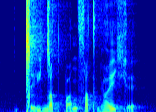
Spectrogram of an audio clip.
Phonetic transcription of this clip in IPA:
ǀ ḛ j ɟ a tˤ p ɛ̰ n sˤ a tˤ ɡʱ e ç ɛ̰

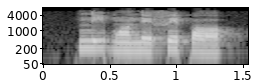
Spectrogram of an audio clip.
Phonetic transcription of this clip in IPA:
n i˧ b ɔ̃˨ n e˨ f e˦ p ɔ˨

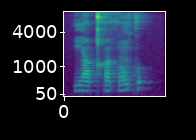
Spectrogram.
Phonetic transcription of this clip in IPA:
j æ̃ qʰ ũ θ õ k

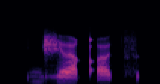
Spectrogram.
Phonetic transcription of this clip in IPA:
d͡ʒ ɜ qʼ ʊ t͡s

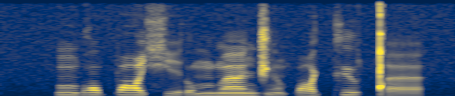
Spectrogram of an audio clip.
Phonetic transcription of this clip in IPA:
ŋ ɡ ɔ˥ p ɑ˥ ç i˩ ɾ ʊ˥ m b æ̃˥ d͡ʒ ə̃˩ p ɑ˥ kʲ u˥ ǃ æ˩

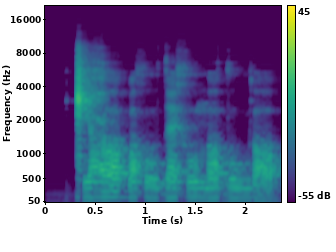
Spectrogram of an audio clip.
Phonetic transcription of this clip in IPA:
ǁ e ʕ ɒː k͡p ɒ x oː d̪ æ x o n̪ ɒ d̪ o w u ɾ ɒ

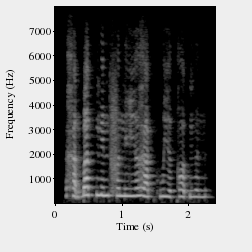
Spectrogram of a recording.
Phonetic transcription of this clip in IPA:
x a̰˧˨ n ɓ a˦˥ t̚ ŋ e˧ n f ə˧ n ɣ i˨˦ ə̯ ɣ a˨˩ k̚ h w i˧˩ ə̯ k ɔ˨˩ t̚ ŋ ə̤˨˩ n

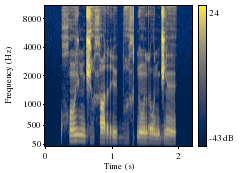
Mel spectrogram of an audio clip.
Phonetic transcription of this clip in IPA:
χ õ ʒ n d͡ʒ ɑ̤ x ɑ r y b ɑ̤ x ɗ õ r o n d͡ʒ ɛ̃

